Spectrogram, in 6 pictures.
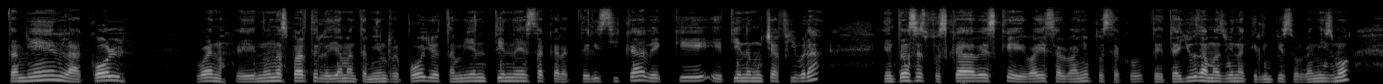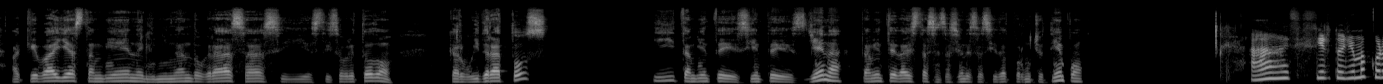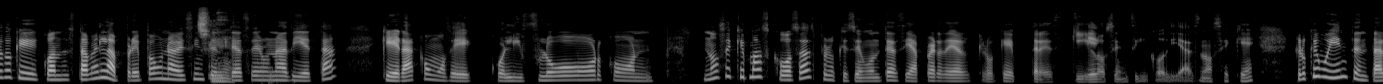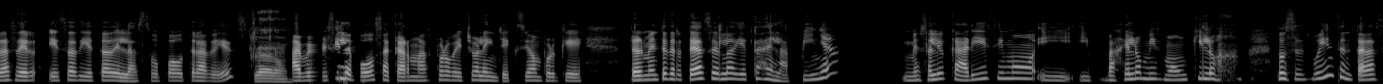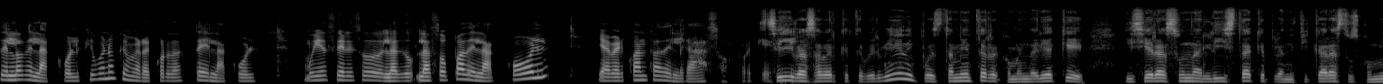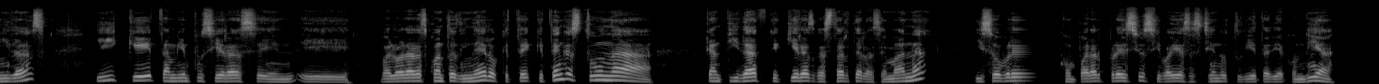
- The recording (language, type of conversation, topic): Spanish, advice, ¿Cómo puedo comer más saludable con un presupuesto limitado cada semana?
- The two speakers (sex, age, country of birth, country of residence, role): female, 30-34, Mexico, Mexico, user; male, 55-59, Mexico, Mexico, advisor
- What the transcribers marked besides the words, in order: tapping; laughing while speaking: "kilo"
